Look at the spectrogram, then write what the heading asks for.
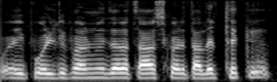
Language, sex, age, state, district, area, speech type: Bengali, male, 18-30, West Bengal, Uttar Dinajpur, urban, spontaneous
